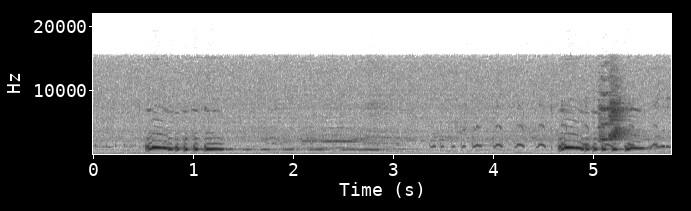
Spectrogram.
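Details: Zebra dove with a big, loud voice, used as a lure so other doves start singing: two rich cooing phrases, each a quick stutter of notes ending in a drawn-out coo, separated by soft short coos and a run of clipped notes.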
